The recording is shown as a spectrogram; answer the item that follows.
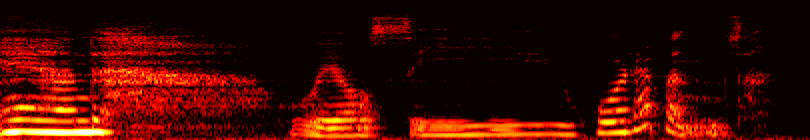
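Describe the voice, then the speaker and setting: A woman speaks over noticeable background noise. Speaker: artist. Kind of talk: tutorial. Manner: quiet at times, voice drops; casual, thinking aloud.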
